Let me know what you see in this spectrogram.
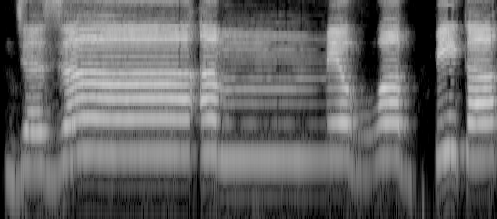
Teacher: را کو موٹا پڑھیں گے کیونکہ را کے اوپر زبر موجود ہے.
